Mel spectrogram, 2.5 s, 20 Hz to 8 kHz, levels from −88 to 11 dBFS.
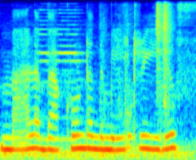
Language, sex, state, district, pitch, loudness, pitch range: Tamil, female, Tamil Nadu, Nilgiris, 225 Hz, -11 LUFS, 220-240 Hz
